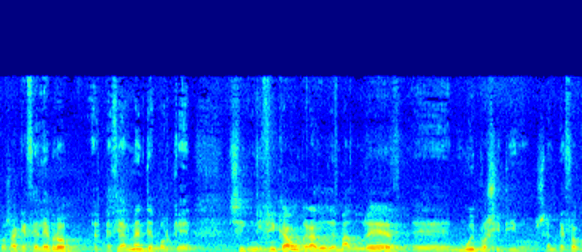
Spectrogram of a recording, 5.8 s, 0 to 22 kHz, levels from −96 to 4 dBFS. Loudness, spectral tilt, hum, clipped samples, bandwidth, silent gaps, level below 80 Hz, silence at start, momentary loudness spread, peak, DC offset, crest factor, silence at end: -31 LUFS; -6 dB/octave; none; under 0.1%; 15.5 kHz; none; -76 dBFS; 0 s; 14 LU; -12 dBFS; under 0.1%; 20 dB; 0 s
